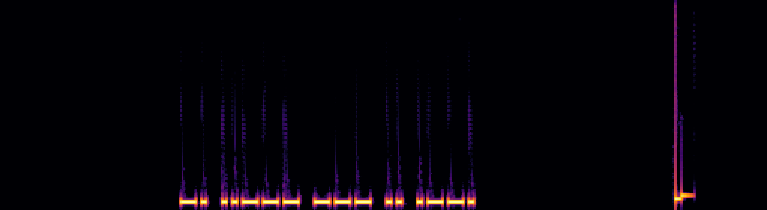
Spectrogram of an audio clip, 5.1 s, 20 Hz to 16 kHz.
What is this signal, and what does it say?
Morse code, heard as a keyed tone, about 34 wpm, 700 Hz. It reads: N2OIP
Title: USA Call Signs - 5 Characters - 6x Character Spacing - 35wpm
